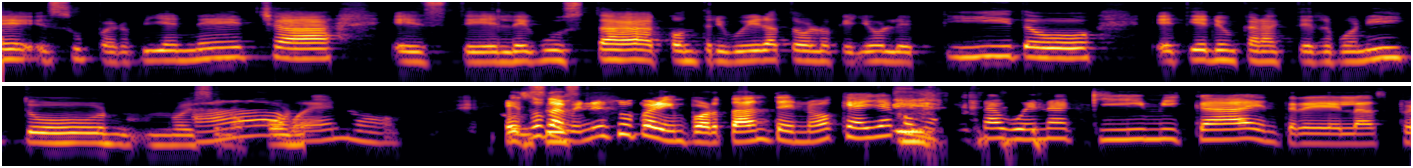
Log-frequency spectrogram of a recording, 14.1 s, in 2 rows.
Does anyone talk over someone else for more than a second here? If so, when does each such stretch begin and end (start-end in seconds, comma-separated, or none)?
none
